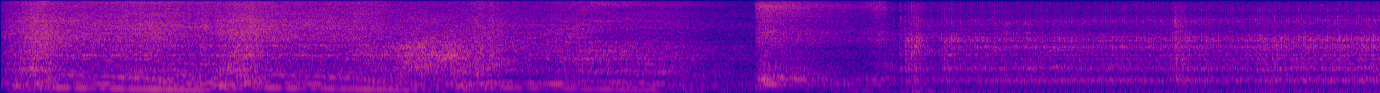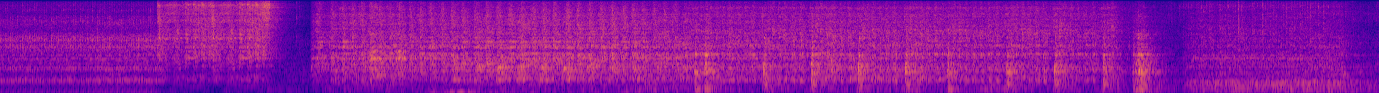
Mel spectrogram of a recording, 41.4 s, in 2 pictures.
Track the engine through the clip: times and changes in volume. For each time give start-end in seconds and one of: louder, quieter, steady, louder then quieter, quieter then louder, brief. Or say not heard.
0.0-41.3 quieter then louder.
